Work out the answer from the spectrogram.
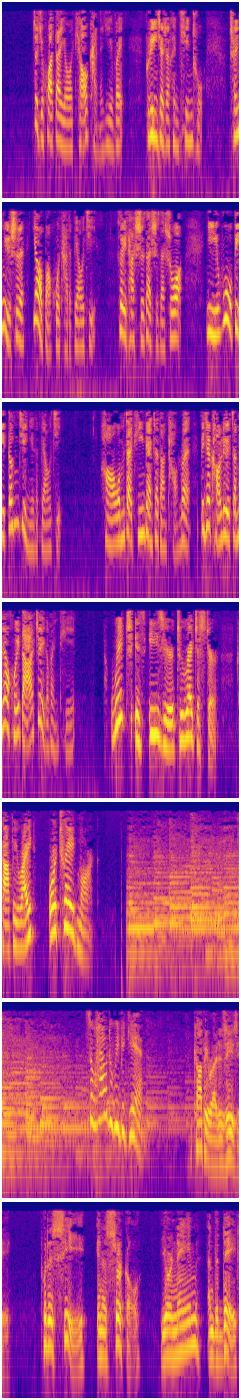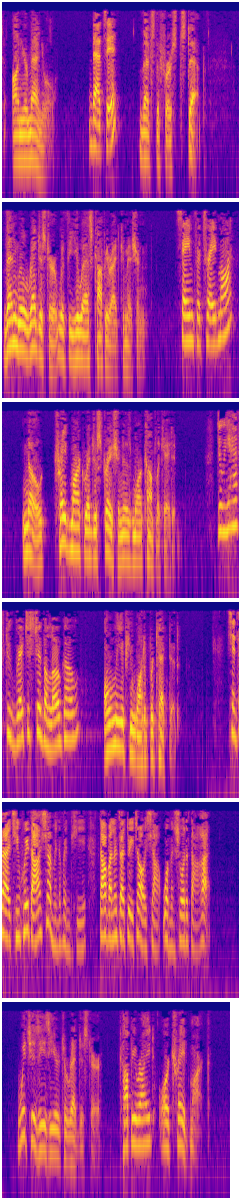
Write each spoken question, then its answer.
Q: Which is easier to register, copyright or trademark?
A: A copyright.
